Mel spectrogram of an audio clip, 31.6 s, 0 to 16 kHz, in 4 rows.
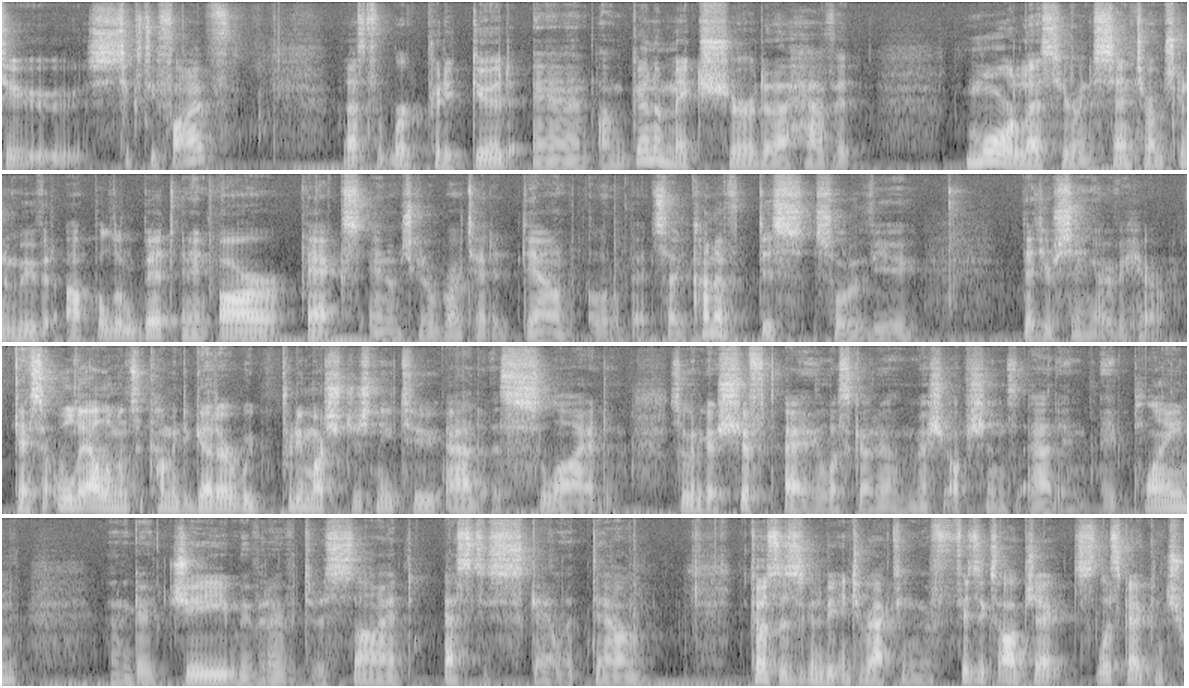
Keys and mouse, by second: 7.1 g, 9.0-13.7 middle drag, 9.2 r, 11.6 g, 18.6 click, 19.1 KP_1, 20.5 shift+a, 23.5-31.5 shift+middle drag, 24.6 g, 26.6 s, 31.4 ctrl+a.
